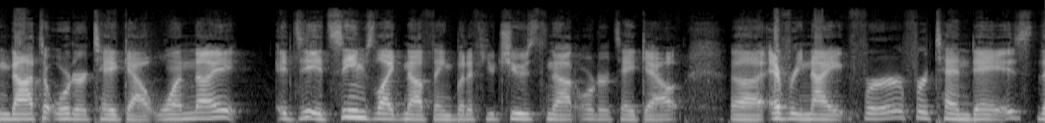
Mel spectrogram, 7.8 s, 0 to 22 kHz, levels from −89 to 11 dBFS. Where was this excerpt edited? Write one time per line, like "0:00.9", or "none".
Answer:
0:01.9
